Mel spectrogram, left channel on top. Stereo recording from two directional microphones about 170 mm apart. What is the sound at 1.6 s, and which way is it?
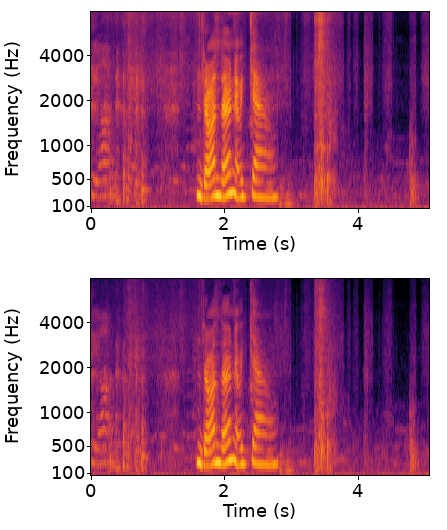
Speech, 10° right (ahead or behind).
